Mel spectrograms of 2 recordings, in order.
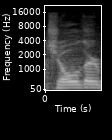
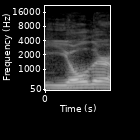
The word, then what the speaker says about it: Jolder: i'm pretty pretty sure it's pronounced with a y not jolder but yolder i'm pretty pretty sure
